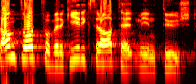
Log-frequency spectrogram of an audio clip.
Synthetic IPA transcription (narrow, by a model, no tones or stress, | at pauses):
ɑnt̪ʋɔɖfɔmɾɛɡiːɾɪŋsɾɑːt̪hɛmiːnt̪ʰyːʃt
